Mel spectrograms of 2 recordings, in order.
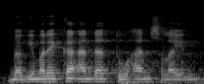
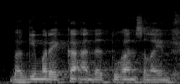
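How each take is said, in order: The two takes are said the same way.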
